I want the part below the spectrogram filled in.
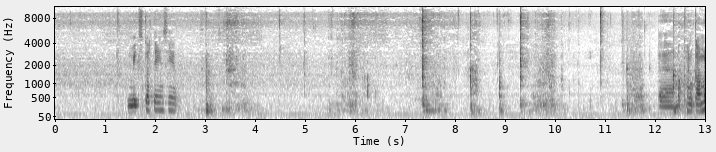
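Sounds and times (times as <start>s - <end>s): light sizzle: 0.0s - 13.0s
metal spoon scraping a pot: 2.9s - 4.1s, 5.4s - 6.6s, 7.2s - 10.3s, 11.3s - 13.0s.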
